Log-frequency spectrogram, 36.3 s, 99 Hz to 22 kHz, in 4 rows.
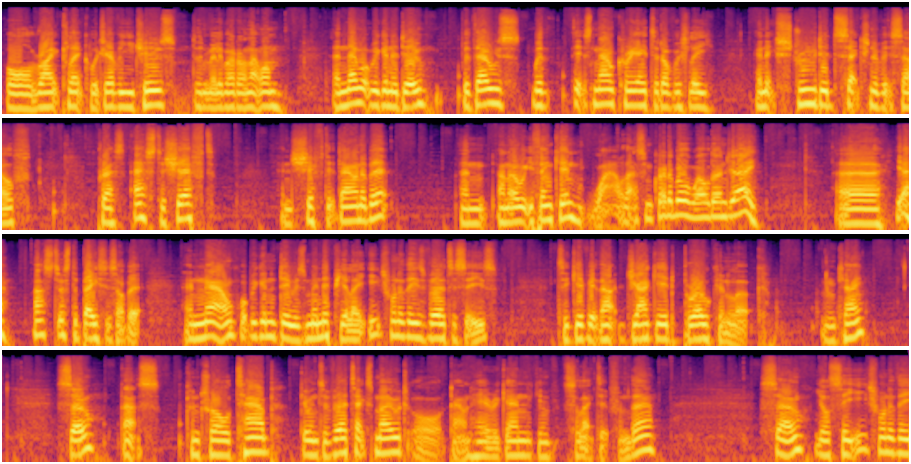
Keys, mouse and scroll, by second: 2.1-2.7 scroll up 2, 2.5 shift+middle click, 5.8 g, 8.9 right click, 10.3 s, 12.5 click, 12.9 middle click, 15.0 shift+middle click, 15.4 middle click, 15.9 scroll down 2, 16.3 shift+middle click, 16.7 middle click, 18.7 scroll up 3, 19.1 shift+middle click, 25.2 middle click, 29.0 ctrl+Tab, 32.1-33.1 click, 32.8 click, 33.0 click, 33.3 click, 34.1 middle click, 35.4 right click.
